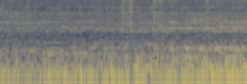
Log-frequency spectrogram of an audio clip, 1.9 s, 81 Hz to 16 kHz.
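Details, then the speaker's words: GMC Sierra Classic 2500 4x4 V8, just out of the exhaust shop with fresh Flowmaster dual exhaust, recorded on a phone: deep, steady, even idle rumble, no puffing or ticking; normal exhaust tone, no more leaks. "can hear the tone a little bit right there. We'll try to go in here and hit the gas. Really hard to hear the sound as proper as you should to a cell phone."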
